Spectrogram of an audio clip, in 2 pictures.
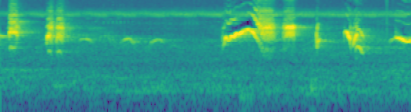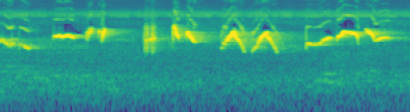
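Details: Chinese hwamei master song for teaching cage birds: a few short chips and soft whistles, then a long lively sequence of loud varied whistles, rising slurs and quick zigzag notes delivered nearly without a break.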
